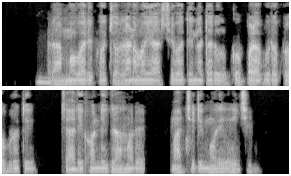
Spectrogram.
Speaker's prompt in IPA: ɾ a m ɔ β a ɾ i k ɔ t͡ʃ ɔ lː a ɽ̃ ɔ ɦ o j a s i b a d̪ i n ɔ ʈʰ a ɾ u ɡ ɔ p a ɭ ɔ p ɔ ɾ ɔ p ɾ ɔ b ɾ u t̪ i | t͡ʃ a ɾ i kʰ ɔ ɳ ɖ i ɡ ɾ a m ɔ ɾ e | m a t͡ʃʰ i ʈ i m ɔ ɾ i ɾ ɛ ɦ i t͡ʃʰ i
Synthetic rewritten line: ɾ a m ɔ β a ɾ i k ɔ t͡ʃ ɔ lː a ɽ̃ ɔ ɦ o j a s i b a d̪ i n ɔ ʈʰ a ɾ u ɡ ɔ p a ɭ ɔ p u ɾ ɔ p ɾ ɔ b ɾ u t̪ i | t͡ʃ a ɾ i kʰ ɔ ɳ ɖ i ɡ ɾ a m ɔ ɾ e | m a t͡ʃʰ i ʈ i m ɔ ɾ i ɾ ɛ ɦ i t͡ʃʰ i

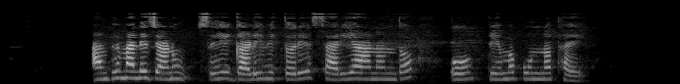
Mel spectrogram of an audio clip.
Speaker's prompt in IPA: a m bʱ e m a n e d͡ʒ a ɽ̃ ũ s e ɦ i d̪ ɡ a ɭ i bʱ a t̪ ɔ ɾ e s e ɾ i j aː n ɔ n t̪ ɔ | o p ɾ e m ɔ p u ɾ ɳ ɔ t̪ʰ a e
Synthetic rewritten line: a m bʱ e m a n e d͡ʒ a ɽ̃ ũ s e ɦ i ɡ a ɭ i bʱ i t̪ ɔ ɾ e s a ɾ i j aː n ɔ n d̪ ɔ | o p ɾ e m ɔ p u ɾ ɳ ɔ t̪ʰ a e

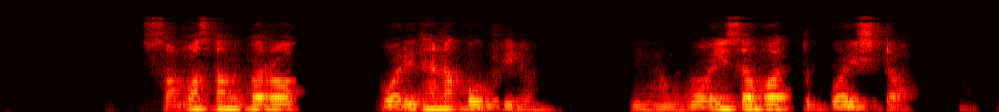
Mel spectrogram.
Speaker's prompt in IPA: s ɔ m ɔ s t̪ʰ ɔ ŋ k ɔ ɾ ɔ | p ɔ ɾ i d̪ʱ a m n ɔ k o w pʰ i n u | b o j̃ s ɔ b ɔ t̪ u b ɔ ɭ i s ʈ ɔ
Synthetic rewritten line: s ɔ m ɔ s t̪ ɔ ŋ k ɔ ɾ ɔ | p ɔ ɾ i d̪ʱ a n ɔ k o w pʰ i n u | m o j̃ s ɔ b ɔ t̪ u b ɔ ɭ i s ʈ ɔ

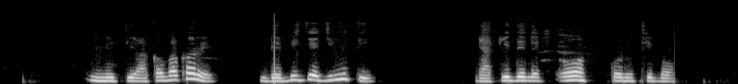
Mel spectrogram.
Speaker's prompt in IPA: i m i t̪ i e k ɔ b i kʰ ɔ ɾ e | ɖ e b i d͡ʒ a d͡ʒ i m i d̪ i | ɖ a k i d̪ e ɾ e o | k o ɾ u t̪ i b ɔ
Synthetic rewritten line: i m i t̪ i a k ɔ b a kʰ ɔ ɾ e | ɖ e b i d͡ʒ e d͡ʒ i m i t̪ i | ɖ a k i d̪ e l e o | k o ɾ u t̪ʰ i b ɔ

